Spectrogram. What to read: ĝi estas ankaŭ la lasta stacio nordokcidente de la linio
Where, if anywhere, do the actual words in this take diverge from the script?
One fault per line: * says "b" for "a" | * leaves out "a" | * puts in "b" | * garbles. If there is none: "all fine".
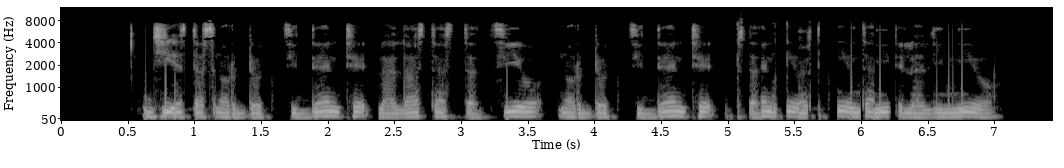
* says "nordokcidente" for "ankaŭ"
* garbles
